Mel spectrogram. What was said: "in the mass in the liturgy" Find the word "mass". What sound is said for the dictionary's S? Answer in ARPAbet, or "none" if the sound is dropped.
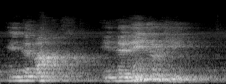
TH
